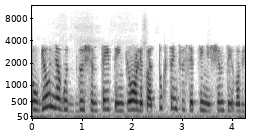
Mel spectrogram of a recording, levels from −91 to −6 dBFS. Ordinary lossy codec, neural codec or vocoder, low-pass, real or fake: AAC, 32 kbps; none; 10.8 kHz; real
